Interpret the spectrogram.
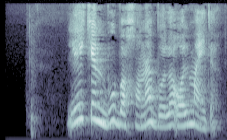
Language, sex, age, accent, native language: Uzbek, female, 18-24, Xorazm, Uzbek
